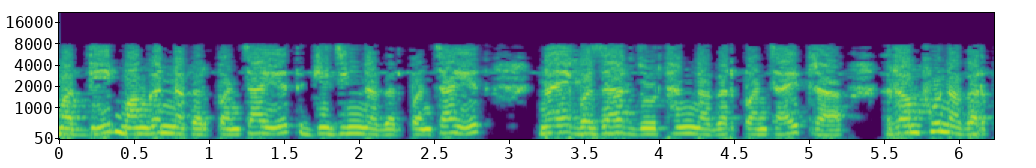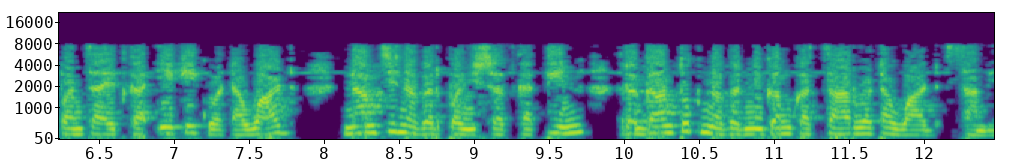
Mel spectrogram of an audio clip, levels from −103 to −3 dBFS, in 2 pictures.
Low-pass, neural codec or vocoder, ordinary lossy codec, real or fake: none; none; none; real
